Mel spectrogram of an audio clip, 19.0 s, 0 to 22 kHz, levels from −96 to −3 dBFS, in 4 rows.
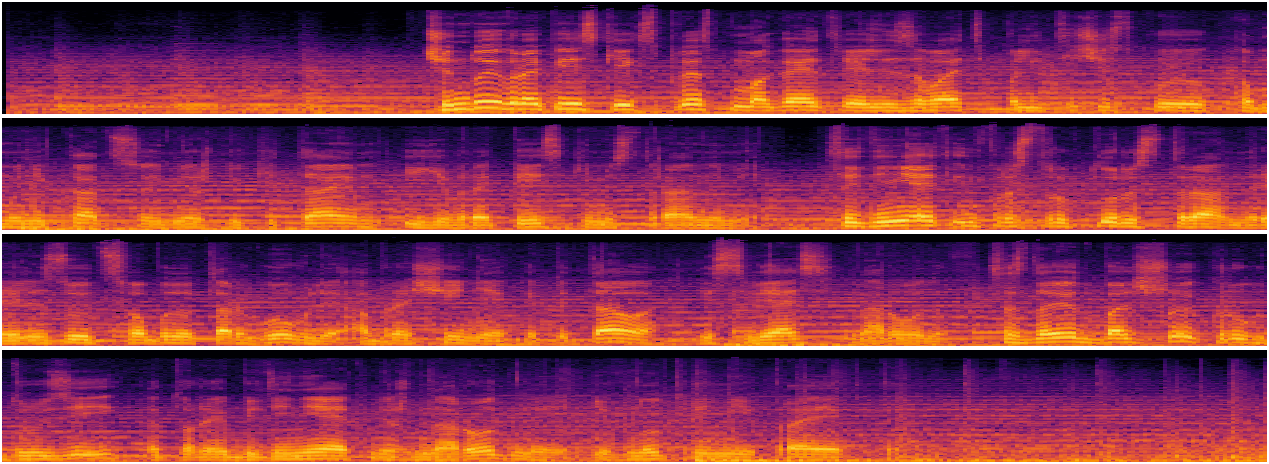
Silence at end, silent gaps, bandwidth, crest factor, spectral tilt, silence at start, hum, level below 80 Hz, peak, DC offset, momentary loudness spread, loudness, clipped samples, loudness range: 0 s; none; 16.5 kHz; 16 dB; -7 dB/octave; 0 s; none; -32 dBFS; 0 dBFS; under 0.1%; 13 LU; -18 LUFS; under 0.1%; 3 LU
